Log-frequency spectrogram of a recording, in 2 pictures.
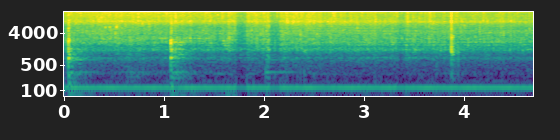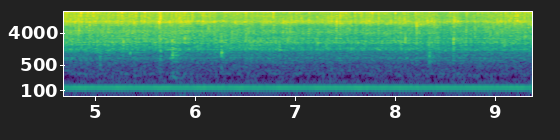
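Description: Tomatoes, onion, pork and black beans sizzling in a hot pot as a wooden spatula stirs them, with a few sharp knocks of the spatula against the pot in the first four seconds. A steady low hum runs underneath.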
